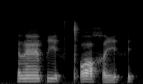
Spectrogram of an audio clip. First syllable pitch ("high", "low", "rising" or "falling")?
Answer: high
